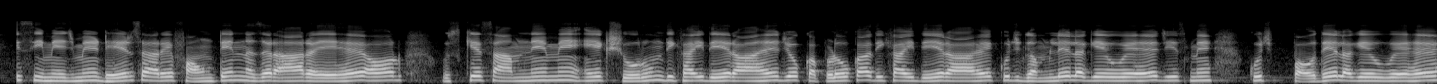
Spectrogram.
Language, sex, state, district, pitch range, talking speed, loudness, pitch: Hindi, male, Maharashtra, Aurangabad, 160-185 Hz, 160 wpm, -16 LUFS, 175 Hz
